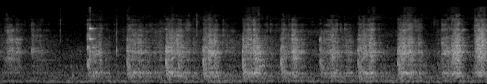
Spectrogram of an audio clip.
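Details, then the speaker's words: Front wheel of car after engine replacement turned by hand, rough ratcheting grind in uneven bursts, wheel moving badly: worn front wheel bearing. "Yep, that's a front wheel bearing."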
